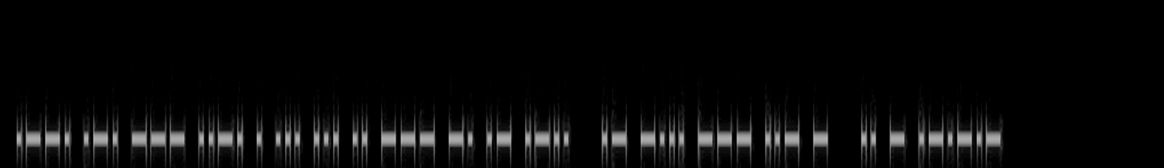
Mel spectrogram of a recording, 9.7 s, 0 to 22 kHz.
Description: Morse code, heard as a keyed tone, about 30 wpm, 700 Hz. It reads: PROFESSIONAL ABOUT IT.
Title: Sentences from Top 1000 Words - Review Part 4 - 30wpm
